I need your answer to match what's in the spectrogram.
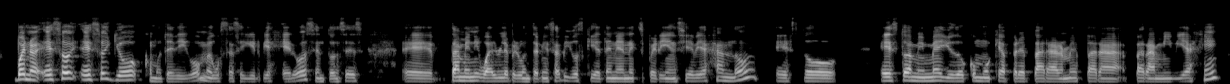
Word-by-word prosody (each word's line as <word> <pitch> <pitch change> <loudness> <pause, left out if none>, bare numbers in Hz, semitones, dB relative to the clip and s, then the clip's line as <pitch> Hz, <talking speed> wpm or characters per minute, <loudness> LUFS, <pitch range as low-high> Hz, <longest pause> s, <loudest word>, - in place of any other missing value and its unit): Bueno, 235 -3 +9
eso 225 +5 +7
eso 225 +4 +3
yo, 210 -3 +1
como 145 -3 -6
te 135 - -3
digo, 135 +1 -4
me - - -2
gusta 145 0 -7
seguir 135 -2 -7
viajeros. 150 +7 -3
Entonces, 140 +2 -5 0.4
eh, 140 -2 0
también 175 0 +4
igual 150 -3 +2
le 155 0 0
pregunté 140 -1 -2
a - - +1
mis 140 - -5
amigos 160 0 -4
que 150 - -6
ya 140 - -1
tenían 140 -1 0
experiencia 140 +1 -3
viajando. 175 - -2
Esto 150 -1 -1 0.4
esto 175 +1 +4
a 180 - +5
mí 165 -2 0
me 170 +2 +2
ayudó 155 -3 -1
como 160 -2 -2
que 155 - -1
a - - -1
prepararme 140 0 0
para 140 -3 0
para 150 -3 +2
mi 135 0 -4
viaje 150 - -2
150 Hz, 190 wpm, -24 LUFS, 140-175 Hz, 0.4 s, Bueno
